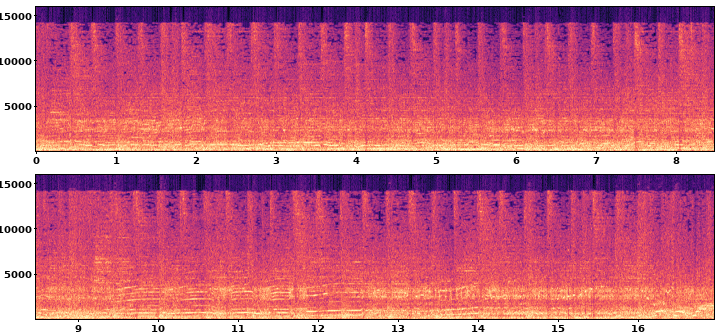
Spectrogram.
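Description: Korean punk band playing live and loud: electric guitars, bass and drum kit in an instrumental stretch, with a fast melodic lead line weaving over the rhythm.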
